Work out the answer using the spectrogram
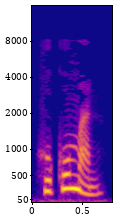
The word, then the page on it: hukuman: Indonesian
